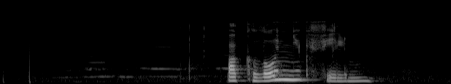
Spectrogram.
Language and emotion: Russian, neutral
